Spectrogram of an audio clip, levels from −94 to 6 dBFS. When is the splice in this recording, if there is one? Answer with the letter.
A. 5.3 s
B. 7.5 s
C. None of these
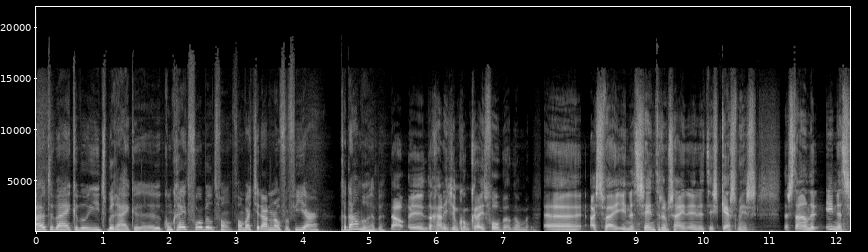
B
